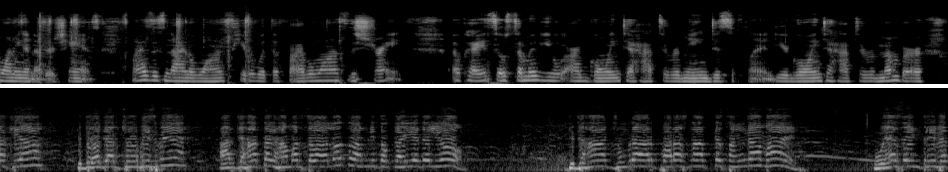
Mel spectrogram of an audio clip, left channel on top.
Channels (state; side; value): different; both; correlation 0.00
